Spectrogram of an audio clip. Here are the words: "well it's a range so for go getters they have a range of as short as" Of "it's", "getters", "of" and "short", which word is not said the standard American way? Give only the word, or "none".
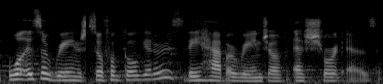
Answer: none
